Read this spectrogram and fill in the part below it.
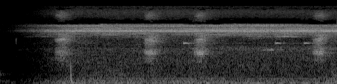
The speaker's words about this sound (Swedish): Det jag hör här är ju ljudet av eh, regnskog. Tänker att det är 100% luftfuktighet och det droppar konstant från trädkronorna.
